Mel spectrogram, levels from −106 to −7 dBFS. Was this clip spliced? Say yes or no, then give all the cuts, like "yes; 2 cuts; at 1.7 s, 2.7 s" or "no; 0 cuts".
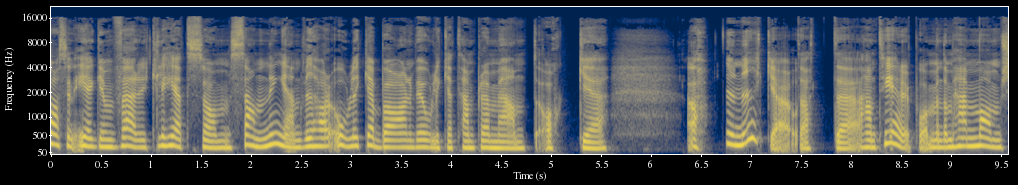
yes; 2 cuts; at 6.8 s, 7.5 s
